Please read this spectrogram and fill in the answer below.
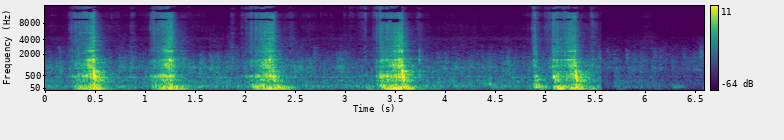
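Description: Kitchen knife slicing through an onion and meeting a wooden cutting board, five slow, separate strokes about a second apart.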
